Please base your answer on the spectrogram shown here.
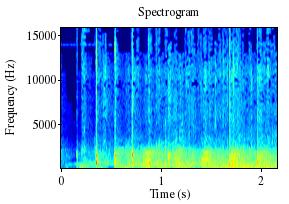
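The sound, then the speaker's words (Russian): Applause in the hall at a conference of PR specialists. A few sharp, separate claps open it, then the sound fills in quickly to steady, dense clapping that continues to the end. “Друзья, оживим друг друга аплодисментами.”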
